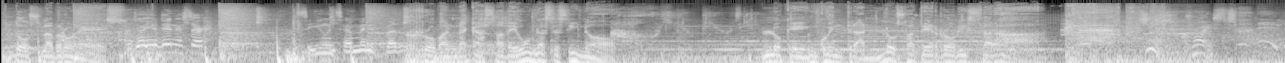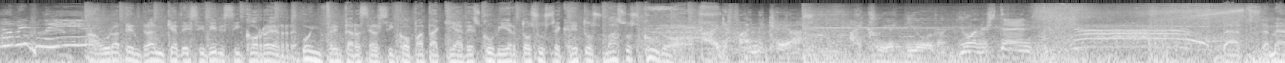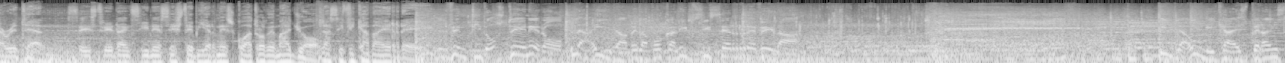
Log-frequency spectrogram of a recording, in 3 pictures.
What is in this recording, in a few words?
Spanish Movie Trailers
